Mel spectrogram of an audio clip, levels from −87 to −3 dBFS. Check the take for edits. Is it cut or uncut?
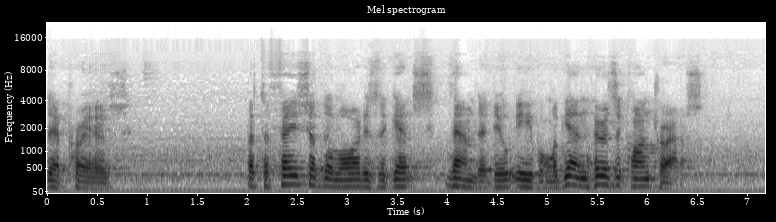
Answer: uncut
